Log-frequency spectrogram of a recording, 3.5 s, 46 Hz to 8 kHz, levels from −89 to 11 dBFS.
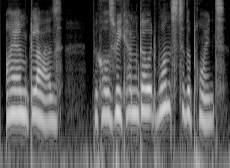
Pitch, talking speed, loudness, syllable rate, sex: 230 Hz, 210 wpm, -16 LUFS, 5.3 syllables/s, female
